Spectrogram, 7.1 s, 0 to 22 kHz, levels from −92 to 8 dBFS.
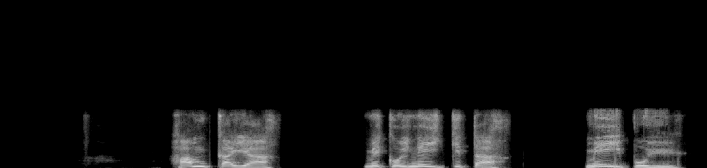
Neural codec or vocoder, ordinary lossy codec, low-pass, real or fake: none; Opus, 16 kbps; 7.2 kHz; real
